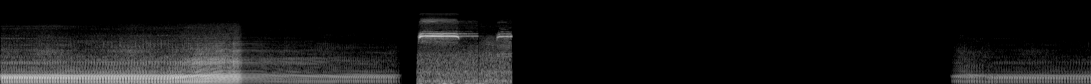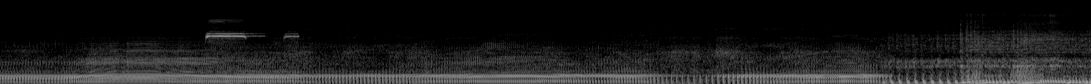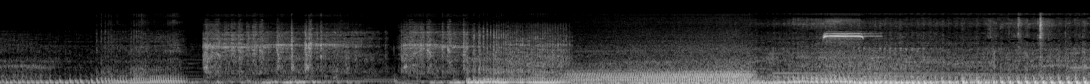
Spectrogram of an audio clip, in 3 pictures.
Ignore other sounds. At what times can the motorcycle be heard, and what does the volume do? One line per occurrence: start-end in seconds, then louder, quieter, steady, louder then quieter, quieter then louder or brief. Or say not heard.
0.0-4.0 quieter
9.5-32.6 louder.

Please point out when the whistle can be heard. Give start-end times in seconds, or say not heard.
4.2-5.2, 12.9-13.9, 30.1-30.7.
